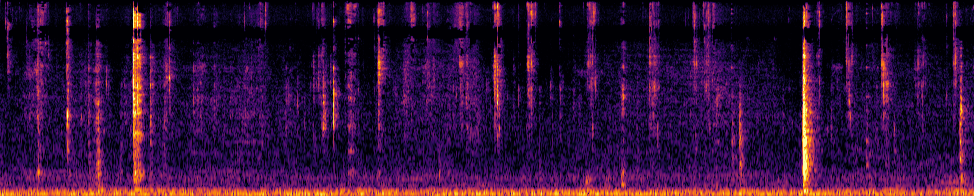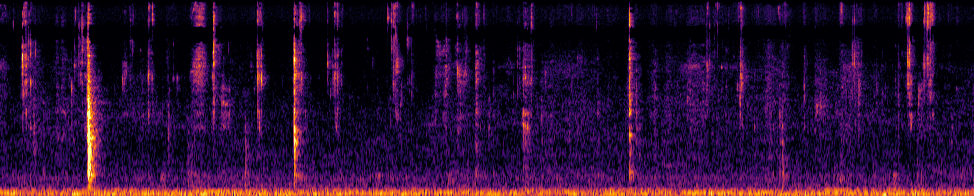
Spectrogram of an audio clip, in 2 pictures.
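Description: Close-up mouth sounds of a person chewing fried fish and rice, a steady stream of small wet clicks and smacks, over a low steady hum. A few sharper clicks stand out, the loudest about a third and half way through.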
